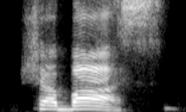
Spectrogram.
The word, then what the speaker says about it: Shabbos: somebody say Good Shabbos, because the word Shabbat, we pronounce it Shabbat, but the last letter of that word is this tough without the dot, and that would be the S sound, Shabbos.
